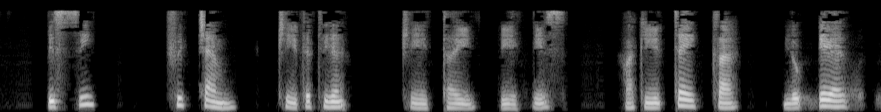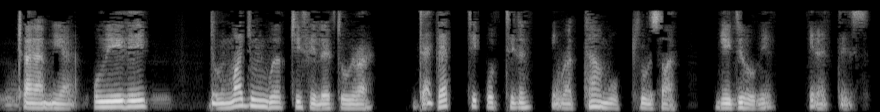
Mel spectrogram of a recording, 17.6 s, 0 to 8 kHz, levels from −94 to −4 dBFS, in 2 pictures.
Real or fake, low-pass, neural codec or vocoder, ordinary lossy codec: fake; 7.2 kHz; codec, 16 kHz, 0.5 kbps, FreqCodec, larger model; MP3, 24 kbps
